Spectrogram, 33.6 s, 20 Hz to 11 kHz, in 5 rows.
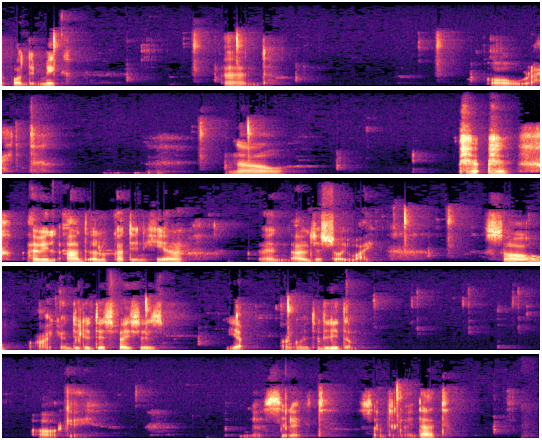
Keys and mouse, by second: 14.7 ctrl+r, 27.9 a, 33.3 middle click.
